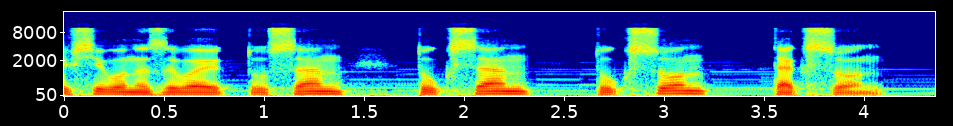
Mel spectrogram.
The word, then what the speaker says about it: Tucson: Так, внедорожник Hyundai Tucson чаще всего называют Tucson, Tucson, Tucson, Tucson. А на самом деле Hyundai Tucson назван в честь североамериканского города в штате Аризона и правильно произносится как Tucson.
